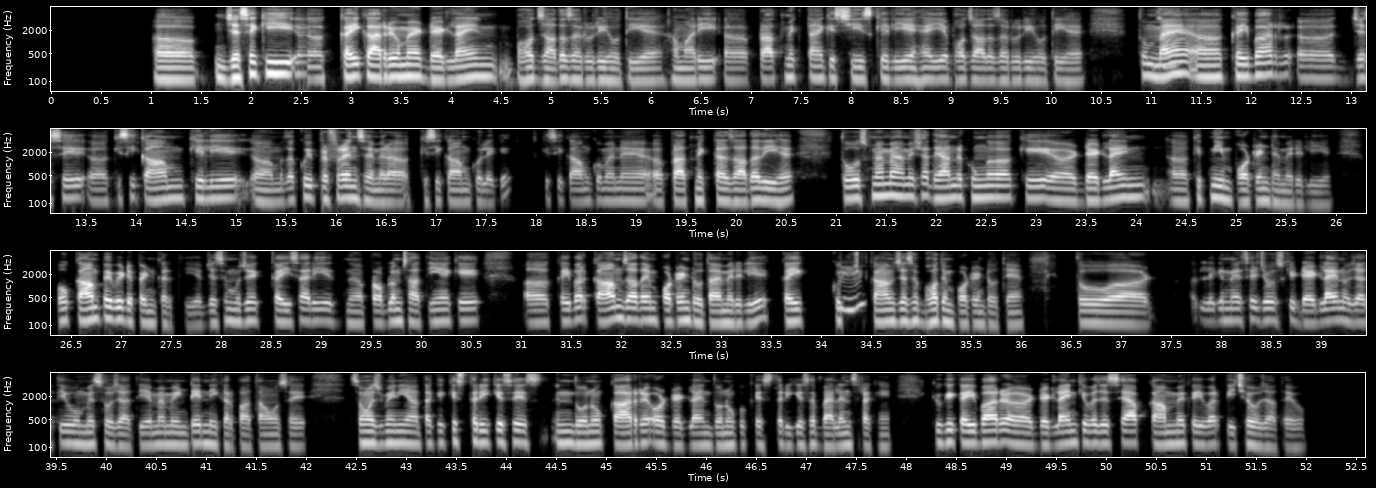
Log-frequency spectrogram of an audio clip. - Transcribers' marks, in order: in English: "डेडलाइन"; in English: "प्रेफ़रेंस"; in English: "डेडलाइन"; in English: "इम्पोर्टेंट"; in English: "डिपेंड"; in English: "प्रॉब्लम्स"; in English: "इम्पोर्टेंट"; in English: "इम्पोर्टेंट"; in English: "डेडलाइन"; in English: "मिस"; in English: "मेंटेन"; in English: "डेडलाइन"; in English: "बैलेंस"; in English: "डेडलाइन"
- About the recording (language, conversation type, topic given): Hindi, advice, कई कार्यों के बीच प्राथमिकताओं का टकराव होने पर समय ब्लॉक कैसे बनाऊँ?
- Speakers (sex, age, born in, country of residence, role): female, 25-29, India, India, advisor; male, 25-29, India, India, user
